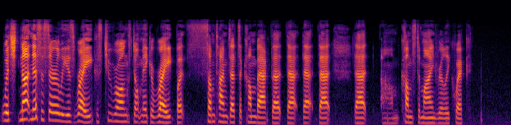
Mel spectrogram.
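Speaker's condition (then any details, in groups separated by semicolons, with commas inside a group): Stuttering; onset age 5 after fluent speech from age 2, stuttering ever since; half year speech therapy in 3rd grade, none in Catholic school, adult therapy few years ago; formerly avoided speaking situations, speechless at first self-help group meeting, said name and stutter by fourth or fifth; repeated words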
